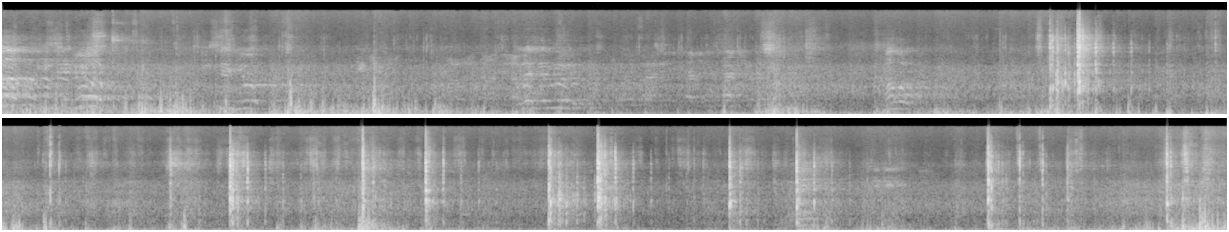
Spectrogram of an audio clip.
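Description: Rackets strike a ball with sharp smacks that echo around a large hall.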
